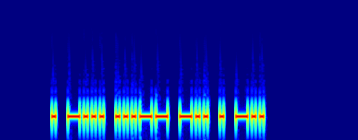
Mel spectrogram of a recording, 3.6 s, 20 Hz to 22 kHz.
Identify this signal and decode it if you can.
Morse code, heard as a keyed tone, about 30 wpm, 700 Hz. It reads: EB3DED
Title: DXCC-100 Call Signs - 6 Characters - 30wpm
